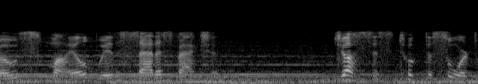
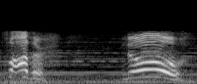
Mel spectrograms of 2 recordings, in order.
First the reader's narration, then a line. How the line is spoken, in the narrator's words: The feeble young man raised his eyes and shouted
